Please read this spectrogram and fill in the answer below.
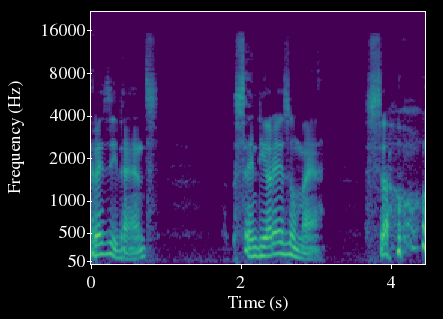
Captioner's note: chuckles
